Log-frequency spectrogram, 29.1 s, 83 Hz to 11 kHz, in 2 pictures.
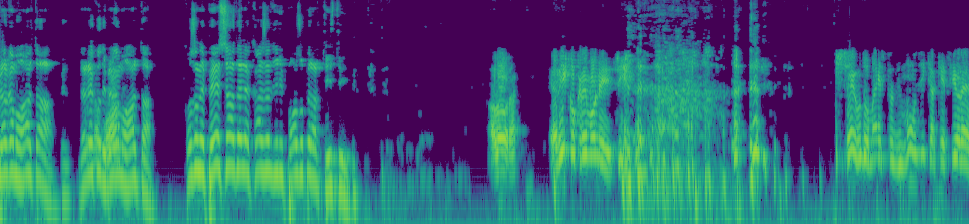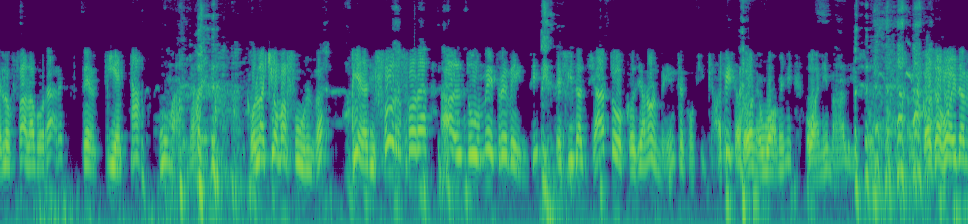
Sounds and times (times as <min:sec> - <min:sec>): Speech: 0:07.3 - 0:09.7, 0:12.5 - 0:27.5, 0:28.1 - 0:29.0.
